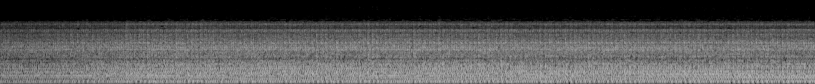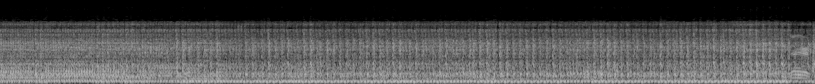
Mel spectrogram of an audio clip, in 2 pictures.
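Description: A small two-stroke engine with an overflowing carburetor runs loud and continuous nearby, its buzzing drone easing to a lower idle midway as the carburetor is adjusted.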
